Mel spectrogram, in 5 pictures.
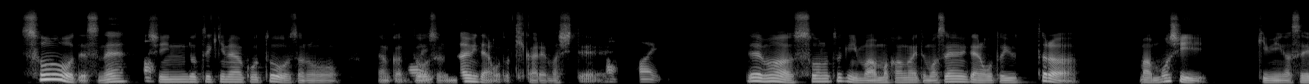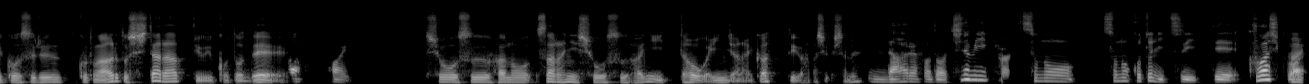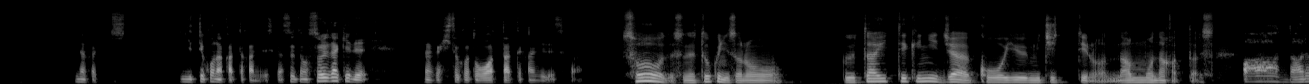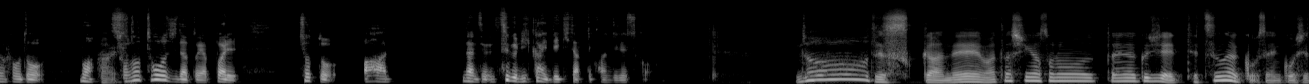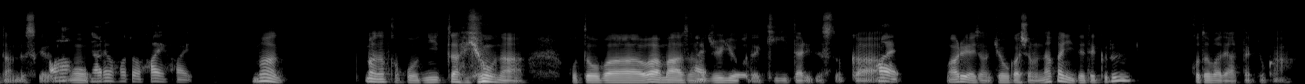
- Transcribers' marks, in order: none
- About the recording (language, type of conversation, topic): Japanese, podcast, 誰かの一言で人生が変わった経験はありますか？
- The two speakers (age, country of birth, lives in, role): 20-24, United States, Japan, host; 45-49, Japan, Japan, guest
